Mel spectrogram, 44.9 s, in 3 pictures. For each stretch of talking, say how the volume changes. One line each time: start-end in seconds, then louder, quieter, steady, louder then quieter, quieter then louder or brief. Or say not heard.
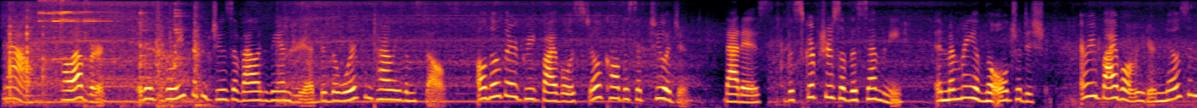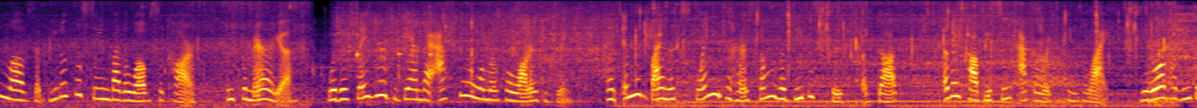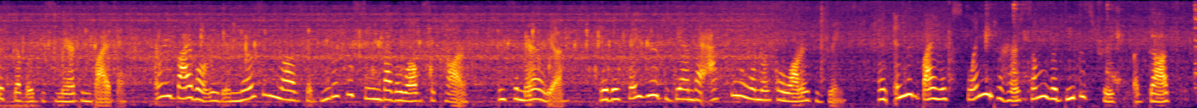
0.0-44.5 steady.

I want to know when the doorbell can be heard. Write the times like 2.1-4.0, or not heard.
0.5-1.5.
